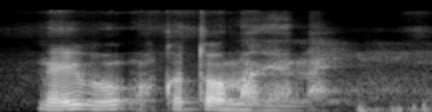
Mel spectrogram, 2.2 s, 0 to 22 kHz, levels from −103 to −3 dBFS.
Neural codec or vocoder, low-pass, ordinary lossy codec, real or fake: autoencoder, 48 kHz, 128 numbers a frame, DAC-VAE, trained on Japanese speech; 14.4 kHz; none; fake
